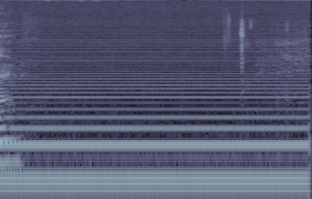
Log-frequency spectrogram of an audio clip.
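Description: Steady electrical mains hum, a stack of even buzzing tones with no change, carried through the sound system; a faint tick comes near the end.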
